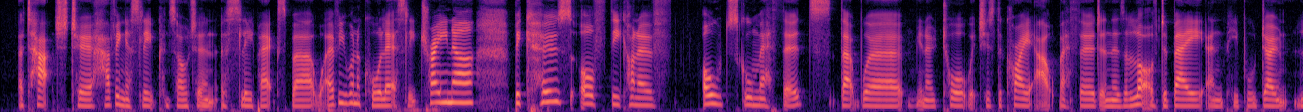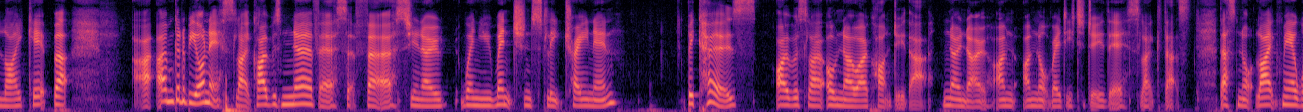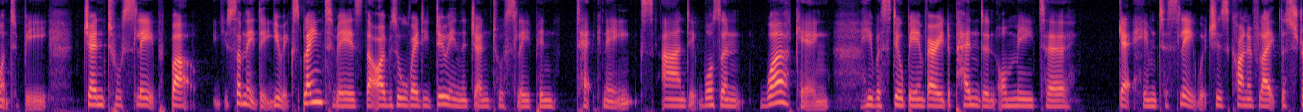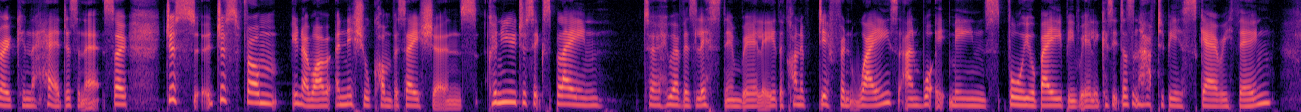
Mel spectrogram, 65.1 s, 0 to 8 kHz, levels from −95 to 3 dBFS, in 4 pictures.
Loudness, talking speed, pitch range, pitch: -25 LUFS, 170 wpm, 170-215 Hz, 185 Hz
